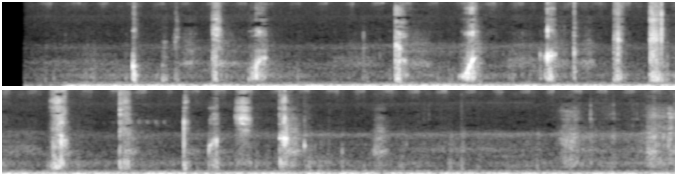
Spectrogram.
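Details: Adult male using esophageal speech after surgery for hypopharyngeal cancer; esophageal speech.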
